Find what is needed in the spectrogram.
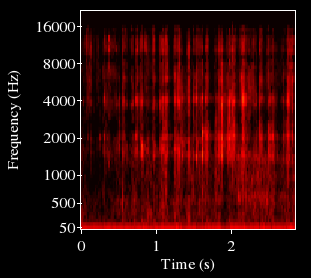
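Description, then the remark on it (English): Soft ASMR biting mouth sounds: a quick, irregular run of crisp, wet clicks and crunches, high and hissy, repeating steadily throughout with no talking. “Did you like that biting sound?”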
